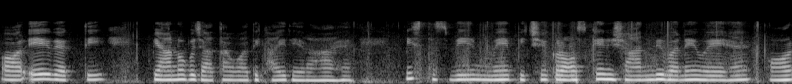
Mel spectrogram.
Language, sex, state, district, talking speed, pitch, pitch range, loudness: Hindi, female, Chandigarh, Chandigarh, 175 wpm, 210 Hz, 200-220 Hz, -16 LUFS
